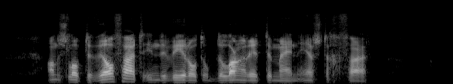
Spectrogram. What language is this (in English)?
Dutch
